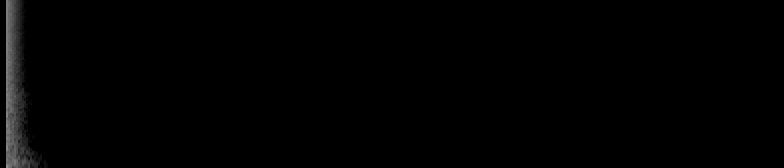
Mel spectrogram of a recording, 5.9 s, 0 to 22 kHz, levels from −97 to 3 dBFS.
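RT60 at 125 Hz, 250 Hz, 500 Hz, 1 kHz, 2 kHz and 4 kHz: 0.35, 0.35, 0.25, 0.20, 0.20, 0.20 seconds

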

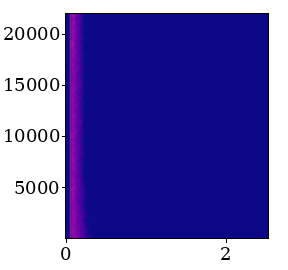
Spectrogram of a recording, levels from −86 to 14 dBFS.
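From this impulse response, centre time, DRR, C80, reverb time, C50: 17 ms, 3.0 dB, 14.0 dB, 0.40 s, 8.5 dB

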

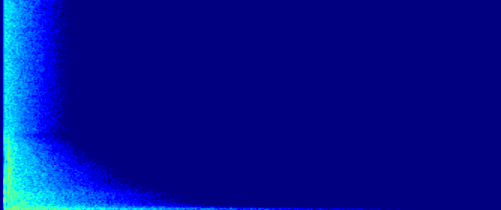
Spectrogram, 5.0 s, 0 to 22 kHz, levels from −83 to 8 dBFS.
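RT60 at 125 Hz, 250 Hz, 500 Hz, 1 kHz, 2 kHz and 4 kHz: 5.4, 4.9, 3.2, 2.7, 2.4, 1.7 seconds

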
